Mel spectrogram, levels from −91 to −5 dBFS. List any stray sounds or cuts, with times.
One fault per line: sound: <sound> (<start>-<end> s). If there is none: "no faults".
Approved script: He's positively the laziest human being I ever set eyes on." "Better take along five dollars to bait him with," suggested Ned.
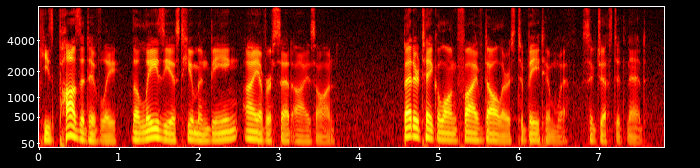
no faults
